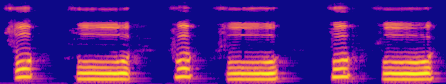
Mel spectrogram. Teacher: आपके ऊपर के जो दांत हैं दो, नीचे होंठ को टच होंगे, गीले गीले जगह पर टच होंगे, तब जाकर ये आवाज आएंगी, फू फू फू फू फू फू।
